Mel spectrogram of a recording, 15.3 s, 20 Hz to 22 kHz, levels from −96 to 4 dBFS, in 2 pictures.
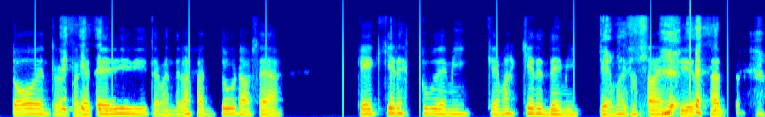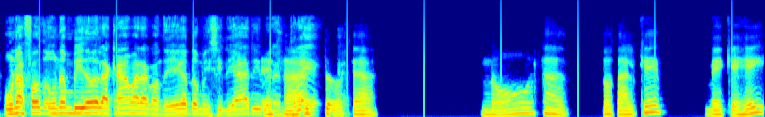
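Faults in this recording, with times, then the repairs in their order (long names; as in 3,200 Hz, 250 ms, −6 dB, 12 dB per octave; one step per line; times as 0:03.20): scratch tick 78 rpm −16 dBFS
0:06.91: click −6 dBFS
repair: click removal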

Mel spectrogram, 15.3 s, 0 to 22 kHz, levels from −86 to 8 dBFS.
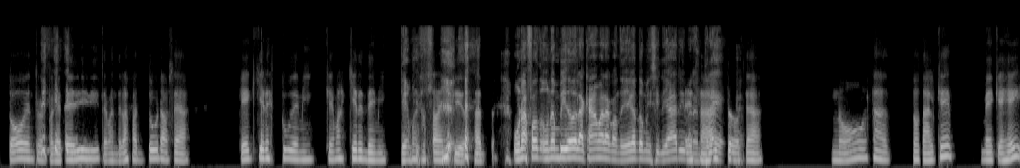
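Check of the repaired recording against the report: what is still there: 0:06.91: click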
